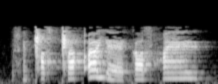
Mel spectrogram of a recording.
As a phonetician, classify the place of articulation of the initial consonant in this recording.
alveolar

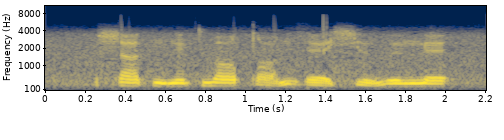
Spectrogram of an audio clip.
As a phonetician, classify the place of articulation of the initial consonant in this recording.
alveolar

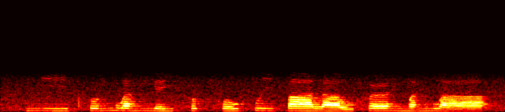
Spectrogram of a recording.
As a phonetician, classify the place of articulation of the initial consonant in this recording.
velar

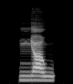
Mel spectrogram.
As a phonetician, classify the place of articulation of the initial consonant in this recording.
palatal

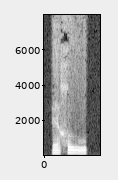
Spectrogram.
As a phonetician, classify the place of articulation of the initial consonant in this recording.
uvular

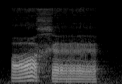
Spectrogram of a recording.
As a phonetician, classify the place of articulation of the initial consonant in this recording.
velar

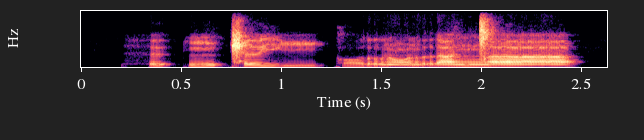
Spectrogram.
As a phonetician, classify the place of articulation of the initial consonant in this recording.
glottal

